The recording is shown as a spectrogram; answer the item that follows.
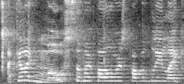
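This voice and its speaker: Noticeable background noise sits behind a woman speaking with an American accent. Her tone is animated. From New York City. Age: 20s. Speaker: lifestyle vlogger. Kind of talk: casual vlog talk. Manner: fast.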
